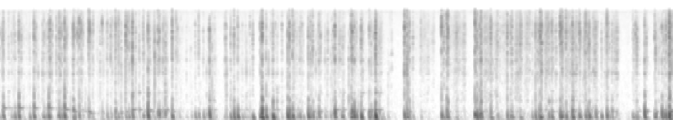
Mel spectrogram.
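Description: A red, hollow, handheld cardboard Pringles chip can with a printed wrapper is held in both hands close to the microphone while its side is tapped and scratched with fingertips and fingernails. Rapid, dense bursts of dull, hollow-sounding taps mix with dry scratching, with short pauses between flurries. Each tap dies away almost instantly.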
